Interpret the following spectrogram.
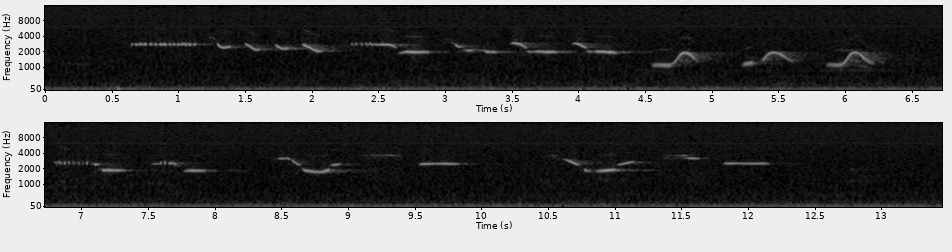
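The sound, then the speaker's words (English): A person whistles a string of quick, chirpy imitations of small bird calls, short trills and sliding up-and-down notes in steady bursts, clear against a faint low hum. “Start out and do a few little birds for you.”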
